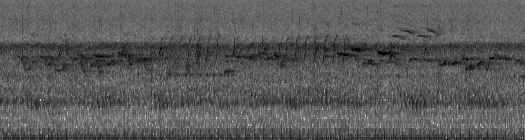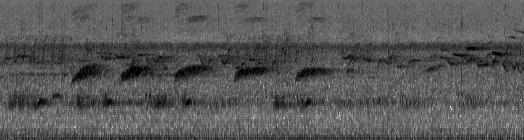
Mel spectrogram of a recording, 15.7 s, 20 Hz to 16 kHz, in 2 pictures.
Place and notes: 水上巷, 埔里鎮桃米里, Nantou County - early morning
Bird sounds, Crowing sounds, Morning road in the mountains
Puli Township, 水上巷, 19 April 2016, 05:30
